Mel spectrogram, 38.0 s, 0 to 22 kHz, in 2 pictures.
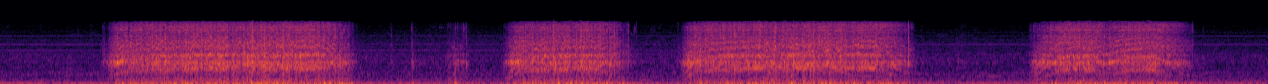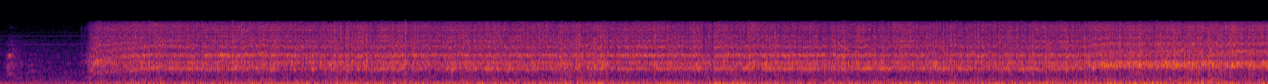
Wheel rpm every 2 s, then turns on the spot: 20, 170, 110, 20, 100, 130, 120, 20, 100, 0, 120, 200, 200, 200, 200, 200, 200, 200, 230.
none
